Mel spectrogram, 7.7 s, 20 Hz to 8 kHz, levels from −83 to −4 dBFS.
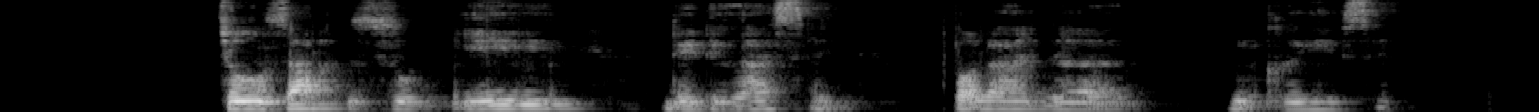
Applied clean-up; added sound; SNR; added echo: neural mask model DeepFilterNet 3.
